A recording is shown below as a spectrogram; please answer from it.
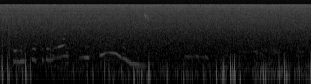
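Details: Meerkats at the Cotswold Wildlife Park give soft, gliding peeps mixed with quick low clucks and clicks.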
